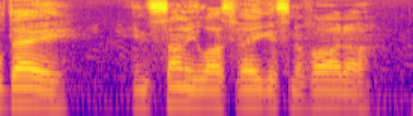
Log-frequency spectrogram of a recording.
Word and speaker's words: Nevada: Beautiful, beautiful day in sunny Las Vegas, Nevada. How's my pronunciation of that? Sucks, but Las Vegas, Nevada. It's Nevada.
